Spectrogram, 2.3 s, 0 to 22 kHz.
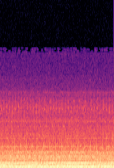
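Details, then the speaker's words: Toyota RAV4 after alternator replacement, charging almost 14.5 volts: steady even idle with smooth low hum, the earlier alternator whine gone. "And that alternator sounds much better too. The whine is gone."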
